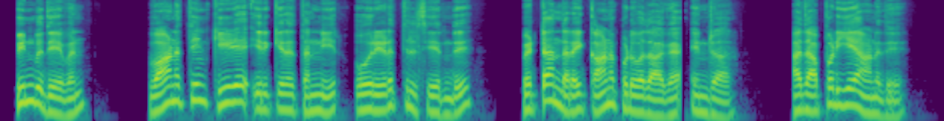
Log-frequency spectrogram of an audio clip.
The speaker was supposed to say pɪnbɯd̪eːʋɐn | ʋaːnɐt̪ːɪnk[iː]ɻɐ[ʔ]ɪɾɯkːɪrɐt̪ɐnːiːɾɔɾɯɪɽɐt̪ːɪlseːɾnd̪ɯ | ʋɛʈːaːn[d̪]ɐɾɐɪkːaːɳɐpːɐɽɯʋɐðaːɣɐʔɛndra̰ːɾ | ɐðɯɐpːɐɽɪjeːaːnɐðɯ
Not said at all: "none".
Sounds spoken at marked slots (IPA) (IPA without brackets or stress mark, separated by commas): iː, ʔ, d̪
